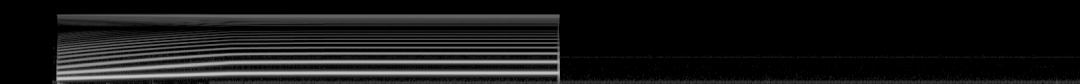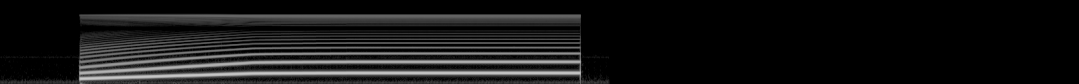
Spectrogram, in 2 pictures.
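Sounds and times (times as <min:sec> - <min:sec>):
civil defense siren in Wakayama Prefecture Japan for tsunami warning: 0:00.6 - 0:05.6, 0:11.6 - 0:16.6
faint low hum: 0:00.8 - 0:16.9.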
